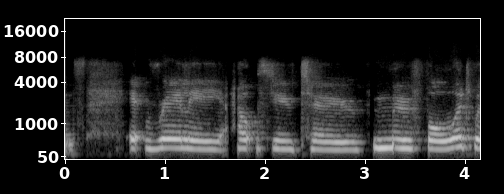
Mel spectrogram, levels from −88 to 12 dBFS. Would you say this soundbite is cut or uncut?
cut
